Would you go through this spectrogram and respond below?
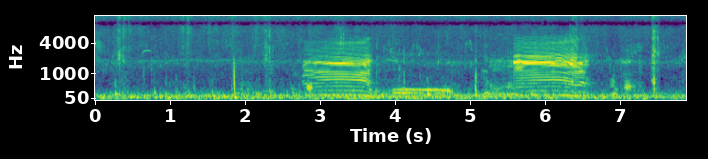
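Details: Cows from a herd of dozens running happily through grassy rice fields on a cattle farm; two drawn-out harmonic moos about three seconds apart, with a brief lower call between, over steady low rumble.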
